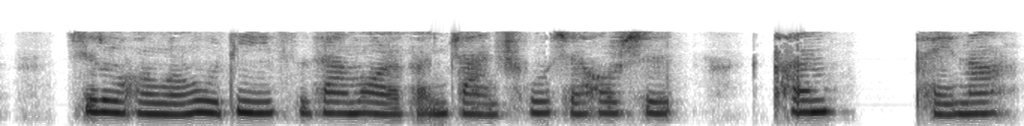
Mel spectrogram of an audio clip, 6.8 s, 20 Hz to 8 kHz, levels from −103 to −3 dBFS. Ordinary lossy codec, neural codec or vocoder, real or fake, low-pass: AAC, 16 kbps; codec, 16 kHz, 16 kbps, FunCodec, trained on Chinese and English, 50 frames a second; fake; 7.2 kHz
